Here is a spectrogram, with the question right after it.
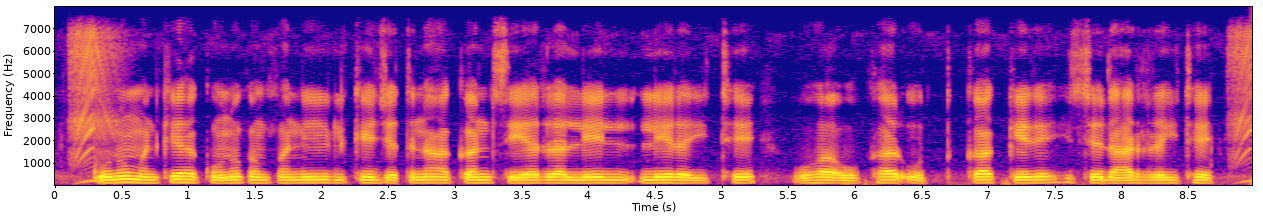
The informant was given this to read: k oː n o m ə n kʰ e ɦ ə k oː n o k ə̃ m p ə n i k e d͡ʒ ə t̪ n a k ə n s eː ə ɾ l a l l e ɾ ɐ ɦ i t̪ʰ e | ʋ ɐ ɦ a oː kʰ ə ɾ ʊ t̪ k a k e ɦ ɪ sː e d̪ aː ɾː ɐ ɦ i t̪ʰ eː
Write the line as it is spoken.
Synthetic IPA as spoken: k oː n o m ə n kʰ e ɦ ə k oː n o k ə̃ m p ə n i k e d͡ʒ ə t̪ n a k ə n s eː ə ɾ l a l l e ɾ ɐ ɦ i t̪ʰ e | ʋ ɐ ɦ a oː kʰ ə ɾ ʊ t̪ k a k e ɦ ɪ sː e d̪ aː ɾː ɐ ɦ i t̪ʰ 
